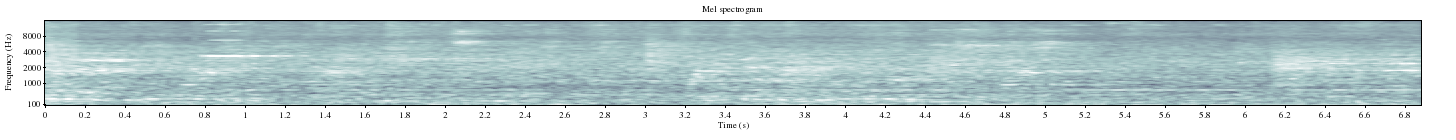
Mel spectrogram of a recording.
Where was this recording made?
in a subway station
